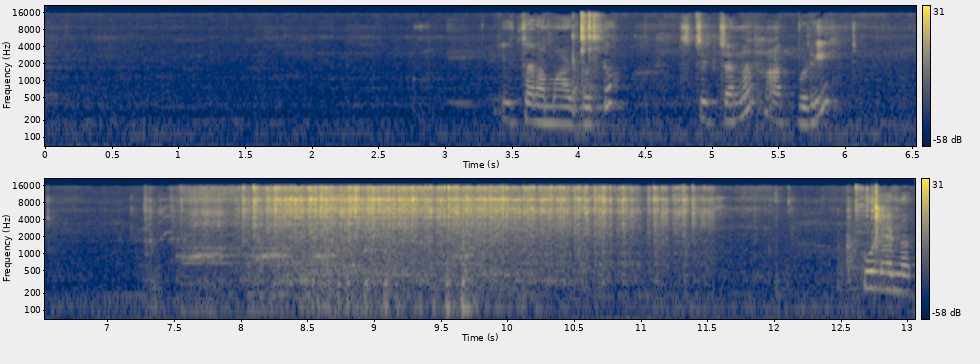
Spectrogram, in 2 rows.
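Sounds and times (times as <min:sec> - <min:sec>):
sewing machine stitching: 0:07.4 - 0:11.7.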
